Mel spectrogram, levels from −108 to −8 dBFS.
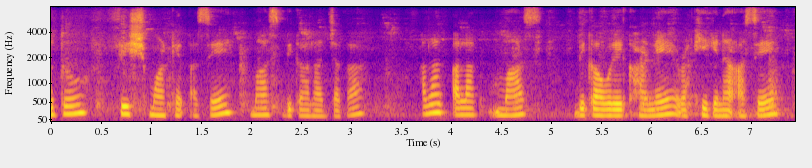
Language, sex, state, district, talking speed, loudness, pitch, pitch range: Nagamese, female, Nagaland, Dimapur, 120 wpm, -20 LUFS, 175 Hz, 155-195 Hz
